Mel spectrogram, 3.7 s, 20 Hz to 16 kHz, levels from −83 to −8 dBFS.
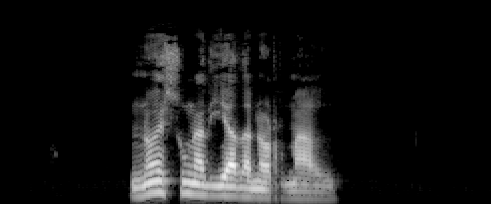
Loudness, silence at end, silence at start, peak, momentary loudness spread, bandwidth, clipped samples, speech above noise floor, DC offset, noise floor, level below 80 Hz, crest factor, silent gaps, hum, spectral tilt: -22 LUFS; 1.2 s; 1 s; -4 dBFS; 10 LU; 9.6 kHz; under 0.1%; 61 dB; under 0.1%; -83 dBFS; -66 dBFS; 22 dB; none; none; -5.5 dB/octave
